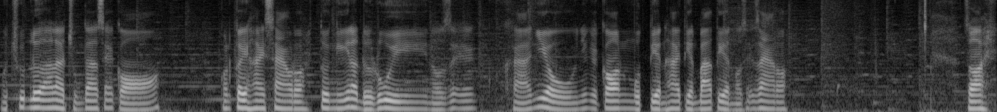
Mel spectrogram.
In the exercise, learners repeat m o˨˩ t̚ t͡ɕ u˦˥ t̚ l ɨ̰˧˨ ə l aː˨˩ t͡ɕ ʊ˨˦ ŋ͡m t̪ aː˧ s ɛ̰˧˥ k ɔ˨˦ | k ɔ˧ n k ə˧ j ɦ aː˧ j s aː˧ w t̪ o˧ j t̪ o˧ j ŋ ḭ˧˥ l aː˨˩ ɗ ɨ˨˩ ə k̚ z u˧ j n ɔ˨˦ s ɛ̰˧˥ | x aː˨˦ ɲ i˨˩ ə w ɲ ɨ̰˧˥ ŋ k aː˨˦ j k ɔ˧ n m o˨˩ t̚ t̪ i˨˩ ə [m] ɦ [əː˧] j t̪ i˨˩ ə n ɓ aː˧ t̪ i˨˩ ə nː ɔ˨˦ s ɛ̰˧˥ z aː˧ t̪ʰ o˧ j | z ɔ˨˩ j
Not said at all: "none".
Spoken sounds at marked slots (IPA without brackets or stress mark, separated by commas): n, aː˧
